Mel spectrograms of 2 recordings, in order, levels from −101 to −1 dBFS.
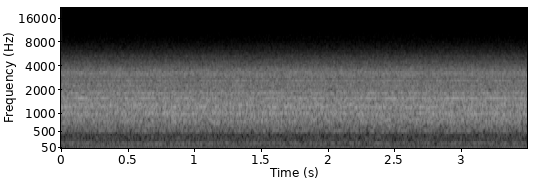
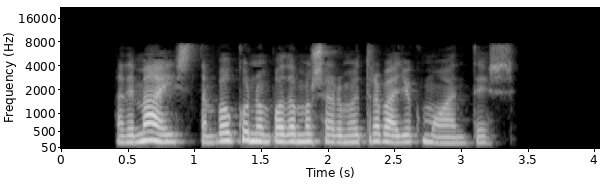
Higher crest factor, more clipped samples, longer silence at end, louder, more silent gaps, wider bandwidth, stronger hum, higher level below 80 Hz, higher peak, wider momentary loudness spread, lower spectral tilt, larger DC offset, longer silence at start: about the same, 14 dB vs 18 dB; neither; second, 0 s vs 0.65 s; second, -39 LUFS vs -23 LUFS; neither; first, 14.5 kHz vs 7.8 kHz; neither; about the same, -76 dBFS vs -72 dBFS; second, -26 dBFS vs -4 dBFS; second, 1 LU vs 14 LU; second, -1.5 dB/octave vs -6 dB/octave; neither; second, 0 s vs 0.4 s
